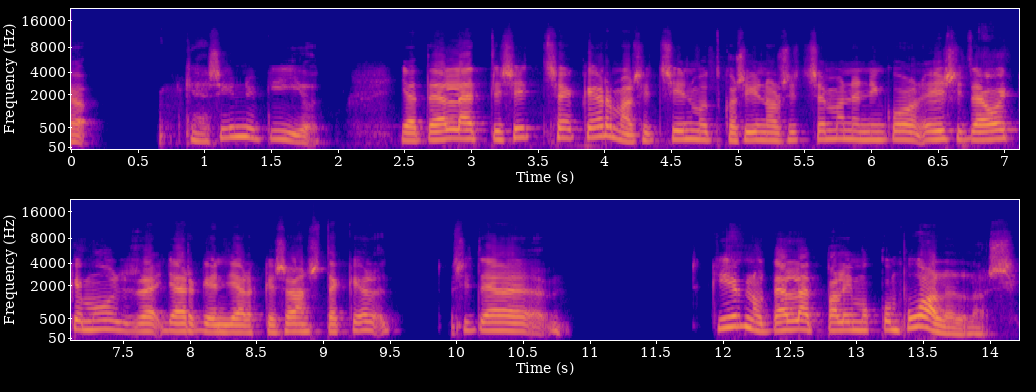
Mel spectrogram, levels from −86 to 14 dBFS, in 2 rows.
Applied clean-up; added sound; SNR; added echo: neural mask model Resemble Enhance denoiser.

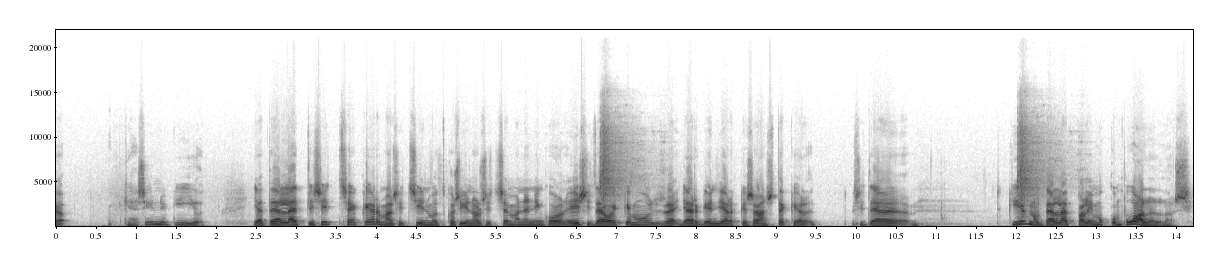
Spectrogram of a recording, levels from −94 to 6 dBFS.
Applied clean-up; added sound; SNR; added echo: none; Shatter; 13 dB; none.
